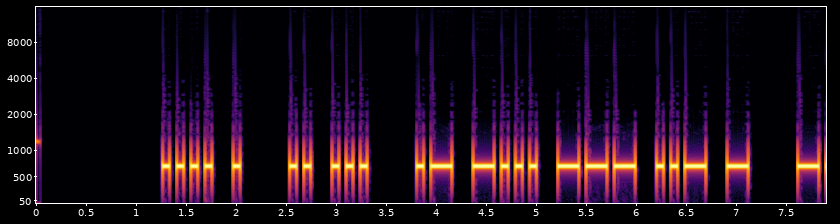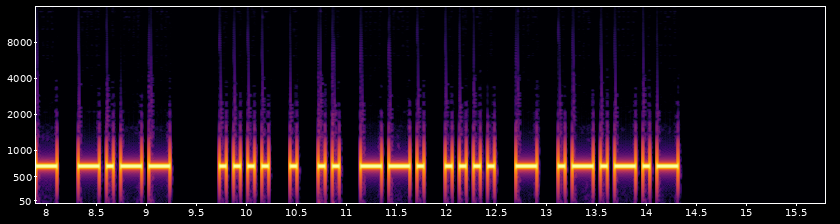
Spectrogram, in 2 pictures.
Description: Morse code, heard as a keyed tone, about 17 wpm, 700 Hz. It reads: HE IS ABOUT MY HEIGHT.
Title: Sentences from Top 1600 Words 17wpm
